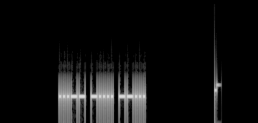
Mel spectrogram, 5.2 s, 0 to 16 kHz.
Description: Morse code, heard as a keyed tone, about 30 wpm, 700 Hz. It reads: 367
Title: Common Cut Numbers - 3-Digit 30wpm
